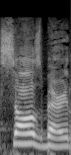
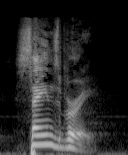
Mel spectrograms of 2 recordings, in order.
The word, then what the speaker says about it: Sainsbury's: Like Salisbury, like the steak, right? – No. – Is that not, wait, how do you say it? – Sainsbury. – Sainsbury. – Sainsbury. – It's like Sainsbury.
